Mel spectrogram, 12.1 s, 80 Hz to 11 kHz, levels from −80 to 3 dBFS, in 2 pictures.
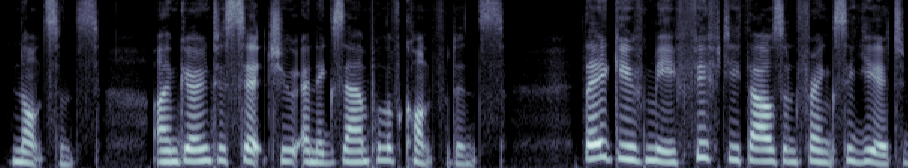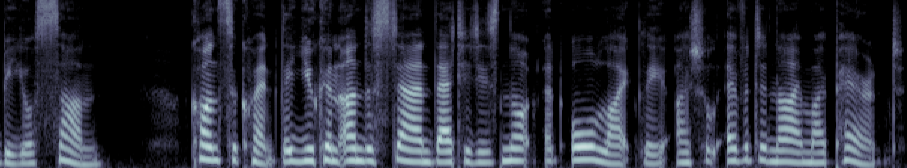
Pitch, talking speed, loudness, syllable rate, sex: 215 Hz, 200 wpm, -20 LUFS, 5.7 syllables/s, female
